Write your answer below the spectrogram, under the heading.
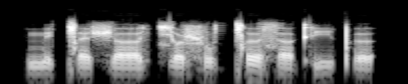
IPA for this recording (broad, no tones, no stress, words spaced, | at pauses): meǀɛʃɐː t͡ɕɤʂo ǀə sɐːkʼiːpʼə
